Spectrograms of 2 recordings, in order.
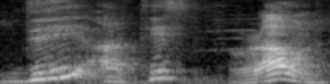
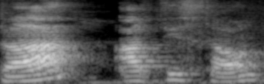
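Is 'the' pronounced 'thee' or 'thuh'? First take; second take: thee; thuh. First: 'The' is said with a long 'ee' vowel. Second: 'The' is said with a short 'uh' vowel. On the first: The speaker calls it right. "এইটো হ'ল the earth is round, কাৰণ কি এইটো ভাৱলেৰে আৰম্ভ হৈছে" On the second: The speaker calls it wrong. "এইটো আচলতে the earth is round নহয়"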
